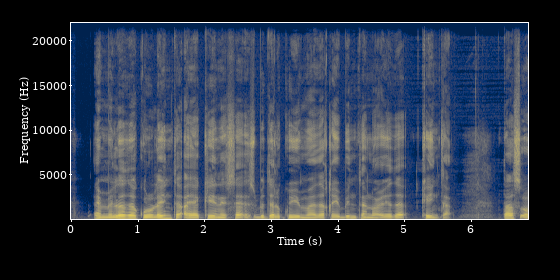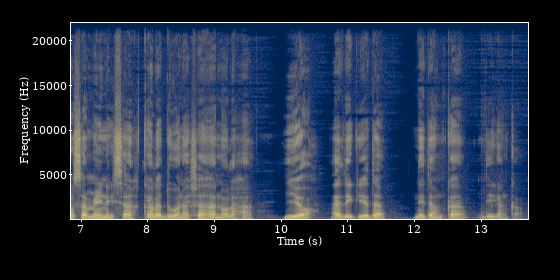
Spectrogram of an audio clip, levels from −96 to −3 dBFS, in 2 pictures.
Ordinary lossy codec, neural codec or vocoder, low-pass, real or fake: none; none; none; real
